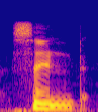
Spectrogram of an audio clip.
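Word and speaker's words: cent: সেই বিষয়টা তো ফাস্ট একটি শব্দ হলো সি ই এন টি এটার উচ্চারণটা সেন্ট সেন্ট ঠিক আছে তো এখানে কিন্তু সি স হিসেবে উচ্চারিত কেন উচ্চারিত এটা হলো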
